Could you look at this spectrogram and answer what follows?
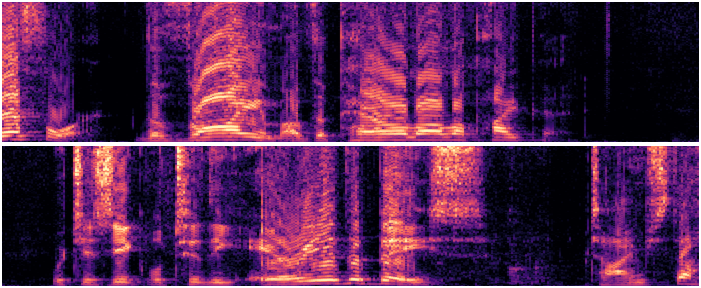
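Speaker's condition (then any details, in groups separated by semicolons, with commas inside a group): No condition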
